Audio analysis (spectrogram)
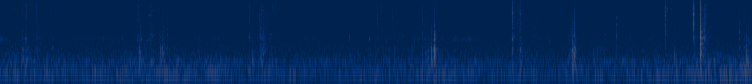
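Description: A metal utility-knife blade scrapes flakes off a round, solid black soap bar held in the fingers. Quiet, brief, crisp scraping crackles come in scattered bursts, a few sharper and brighter than the rest, over a low, steady hum.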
